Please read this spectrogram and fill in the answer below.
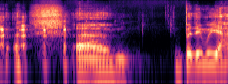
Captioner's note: laughing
